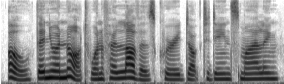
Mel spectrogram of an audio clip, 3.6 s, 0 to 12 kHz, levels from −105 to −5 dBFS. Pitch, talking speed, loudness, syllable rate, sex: 225 Hz, 220 wpm, -16 LUFS, 5.5 syllables/s, female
